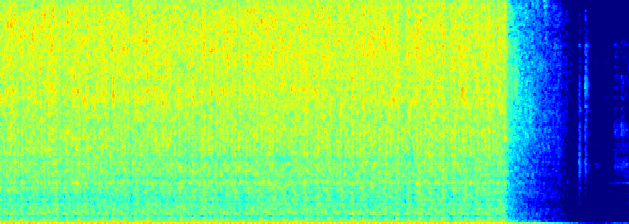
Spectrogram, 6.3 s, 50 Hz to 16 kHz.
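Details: 1969 Chevrolet C10 patina build with freshly installed engine on its first start after fuel, injectors and ignition hookup (some sensors still unconnected): strong, even low rumble with steady beat, no knocks or misses, then clean shutoff; normal healthy idle.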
